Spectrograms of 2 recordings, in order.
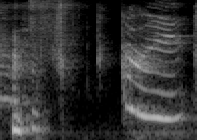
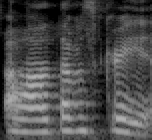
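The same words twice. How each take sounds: First: Laughs it out, high and slow; cracking up while saying it; laughing. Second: Said in the usual way. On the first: Real, not acted. Viewer laughing at the clip while saying it was great.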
